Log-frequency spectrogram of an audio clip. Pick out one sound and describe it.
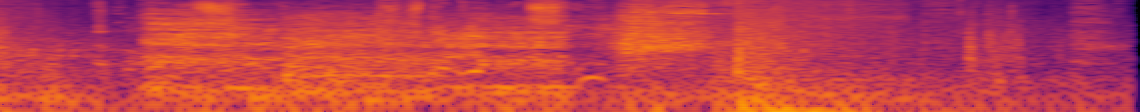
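A large beast charges with heavy thuds and a deep rumble.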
